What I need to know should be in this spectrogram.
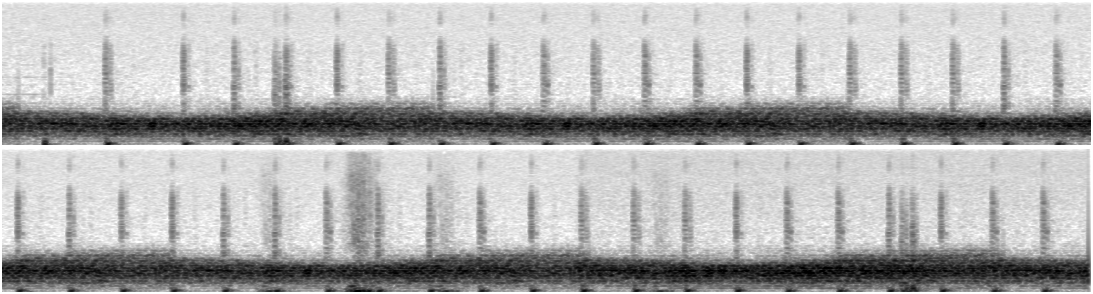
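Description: Footsteps run steadily over grass.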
